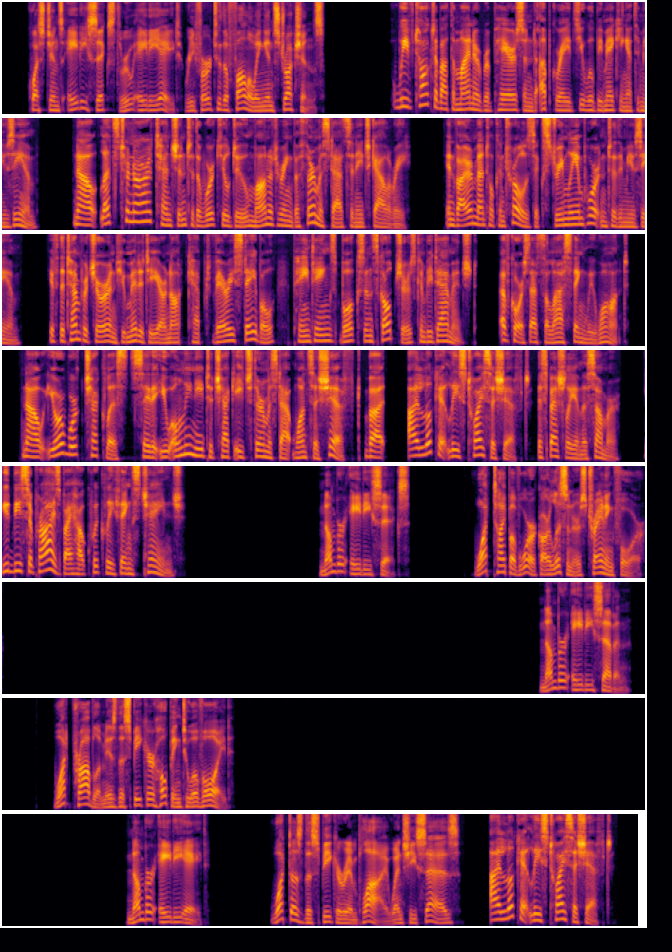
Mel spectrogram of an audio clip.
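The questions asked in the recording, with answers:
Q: What type of work are listeners training for?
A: Maintenance work at a museum

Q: What problem is the speaker hoping to avoid?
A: Damage to artwork from unstable temperature and humidity

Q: What does the speaker imply when she says,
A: Listeners should check the thermostats more often than the checklist says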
